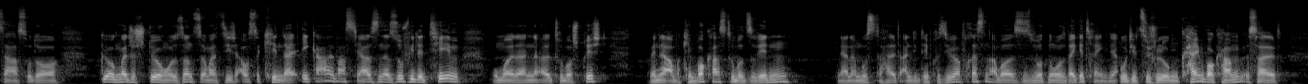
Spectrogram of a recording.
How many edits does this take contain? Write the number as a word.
one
